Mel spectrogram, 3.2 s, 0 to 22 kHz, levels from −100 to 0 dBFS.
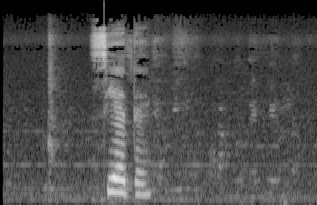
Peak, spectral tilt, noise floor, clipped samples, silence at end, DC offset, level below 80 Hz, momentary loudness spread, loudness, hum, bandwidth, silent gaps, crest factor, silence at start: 0 dBFS; -1 dB/octave; -49 dBFS; under 0.1%; 1.35 s; under 0.1%; -64 dBFS; 27 LU; -16 LUFS; none; 16.5 kHz; none; 24 dB; 0.45 s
